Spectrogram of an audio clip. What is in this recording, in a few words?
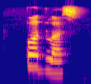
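"пӧдлӧс", Komi, female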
